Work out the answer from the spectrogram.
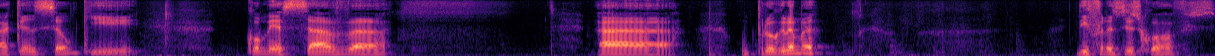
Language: Portuguese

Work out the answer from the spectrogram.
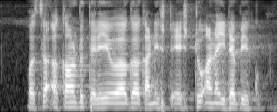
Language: Kannada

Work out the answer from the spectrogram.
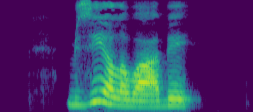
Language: Abkhazian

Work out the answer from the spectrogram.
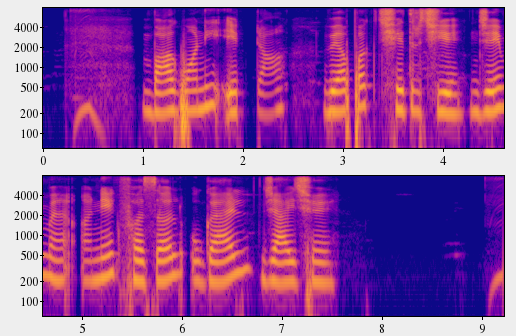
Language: Maithili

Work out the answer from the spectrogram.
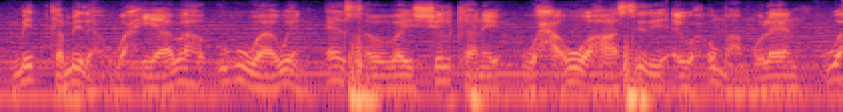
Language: Arabic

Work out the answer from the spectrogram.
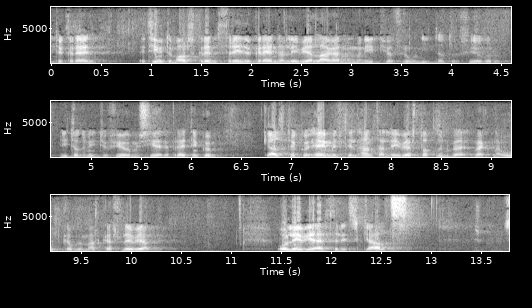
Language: Icelandic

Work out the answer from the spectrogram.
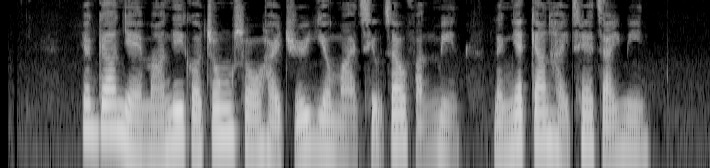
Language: Cantonese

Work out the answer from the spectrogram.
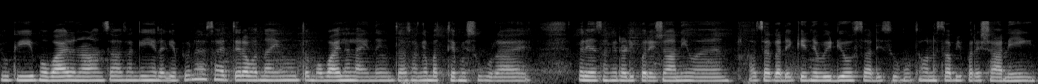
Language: Sindhi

